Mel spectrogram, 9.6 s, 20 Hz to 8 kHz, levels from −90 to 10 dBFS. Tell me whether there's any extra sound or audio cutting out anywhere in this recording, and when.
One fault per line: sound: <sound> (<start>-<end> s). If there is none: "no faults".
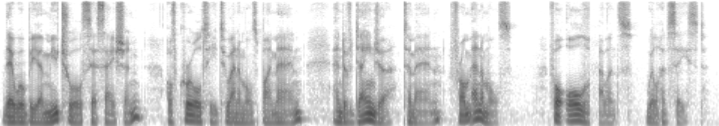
sound: dropout (7.8-8.0 s)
